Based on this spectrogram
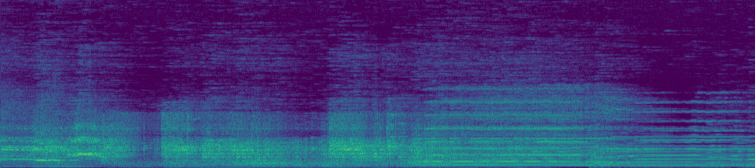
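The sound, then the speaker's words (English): A car skids hard around a curve, tires squealing loudly and continuously for several seconds with the engine roaring underneath, the screech shifting in pitch as it slides. “Stop the car! No, no, Lucille. Danny, the curve! Look out!”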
